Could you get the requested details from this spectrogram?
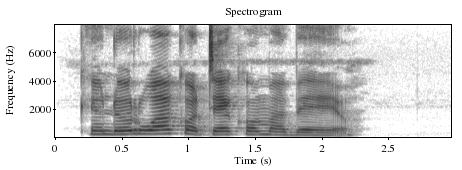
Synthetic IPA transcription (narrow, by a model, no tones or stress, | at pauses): kʰendoɾwakɔtɛkʰɔmabɛjɔ̰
